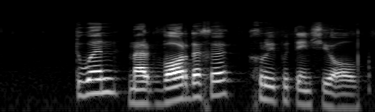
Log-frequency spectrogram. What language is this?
Afrikaans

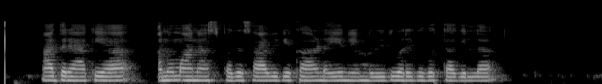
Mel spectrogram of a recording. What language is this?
Kannada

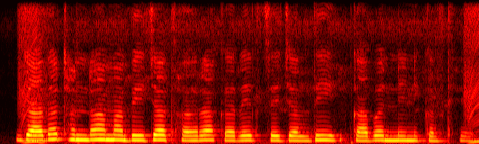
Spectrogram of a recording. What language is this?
Chhattisgarhi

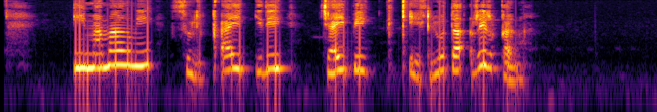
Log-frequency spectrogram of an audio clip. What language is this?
Puno Quechua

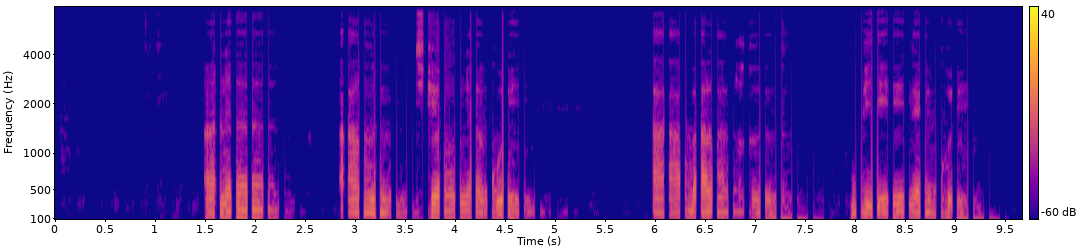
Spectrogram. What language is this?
Bafia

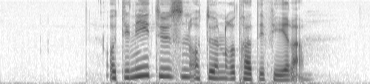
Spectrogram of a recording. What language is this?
Norwegian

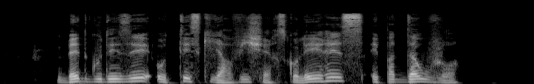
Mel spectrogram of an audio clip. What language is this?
Breton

